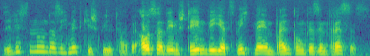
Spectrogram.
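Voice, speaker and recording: A husky-voiced, strained father in a radio crime play. He is insistent and keeps justifying himself. The recording is muffled and lo-fi. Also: on the high side, expressive, a little fast. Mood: tense, determined. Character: strained father of a kidnapped boy, engineering draughtsman. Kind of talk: German radio crime drama acting.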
